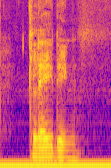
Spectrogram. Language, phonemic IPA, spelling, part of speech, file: Dutch, /ˈkleːdɪŋ/, kleding, noun, Nl-kleding.ogg
- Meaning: clothing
